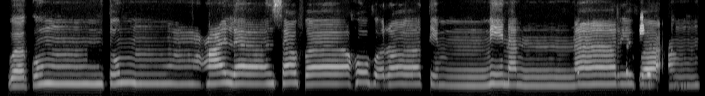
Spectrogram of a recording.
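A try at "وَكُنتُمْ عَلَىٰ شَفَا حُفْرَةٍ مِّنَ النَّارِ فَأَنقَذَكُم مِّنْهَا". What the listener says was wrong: Ulangi, hufratim, rohnya pendek. Eh, yang izhar safawinya itu tidak ditahan, hanya dialirkan mimnya. Jadi jangan juga ditahan wa kuntum ala, enggak. Wa kuntum ala, cuman diselesaikan aja, dialirkan. Yang ditahan itu ikhfa-nya. Wa kuntum ala.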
